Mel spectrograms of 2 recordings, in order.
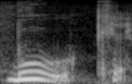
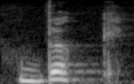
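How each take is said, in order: First: The vowel is said long. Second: The vowel is said short. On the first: The speaker calls it wrong. "not book" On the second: The speaker calls it right. "a short U"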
